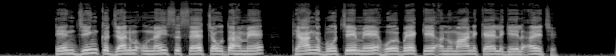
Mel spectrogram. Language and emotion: Maithili, neutral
